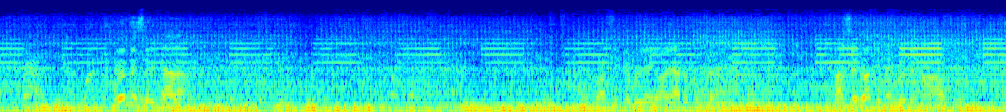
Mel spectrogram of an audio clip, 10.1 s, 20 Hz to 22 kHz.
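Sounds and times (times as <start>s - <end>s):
forklift engine running: 0.0s - 10.0s
forklift warning beeps: 0.0s - 10.0s.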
